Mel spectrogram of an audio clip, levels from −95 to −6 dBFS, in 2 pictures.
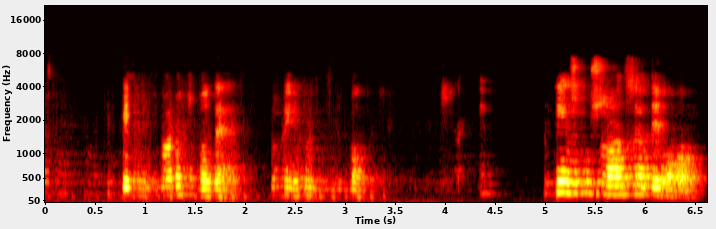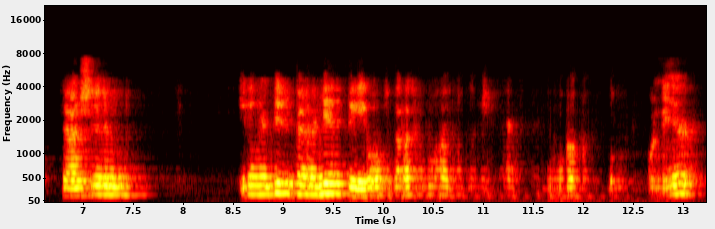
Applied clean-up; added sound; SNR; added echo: neural mask model DeepFilterNet 3.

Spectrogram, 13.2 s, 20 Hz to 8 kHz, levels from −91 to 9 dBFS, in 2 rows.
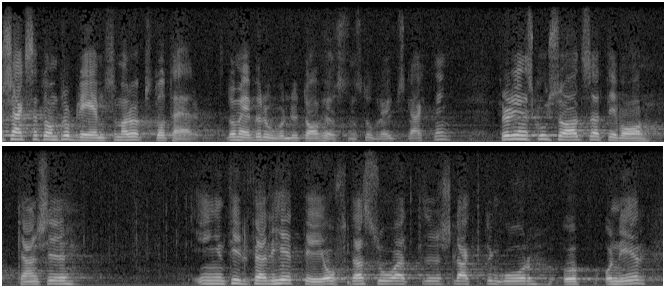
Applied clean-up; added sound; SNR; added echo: none; none; none; none.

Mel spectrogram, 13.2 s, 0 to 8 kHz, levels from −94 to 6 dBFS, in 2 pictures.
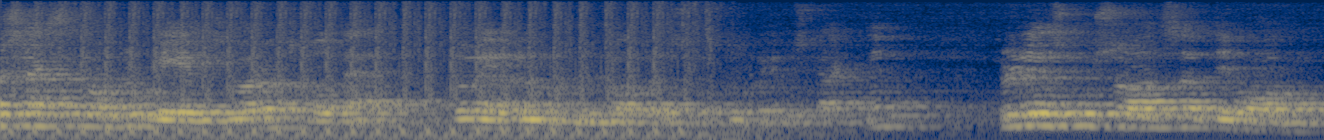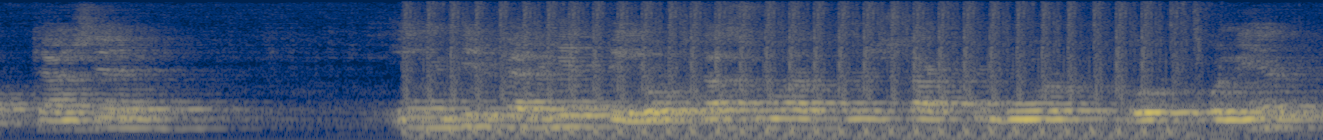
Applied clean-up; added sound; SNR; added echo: none; Gunshot, gunfire; 17 dB; reverberation time 1.1 s.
